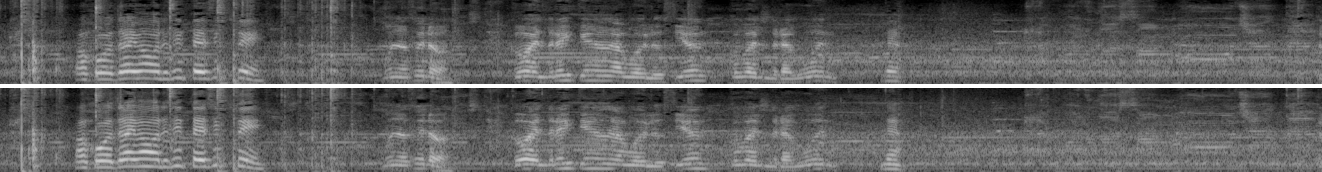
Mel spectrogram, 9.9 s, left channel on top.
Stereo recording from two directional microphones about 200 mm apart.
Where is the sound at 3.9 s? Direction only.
Centre (ahead or behind).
